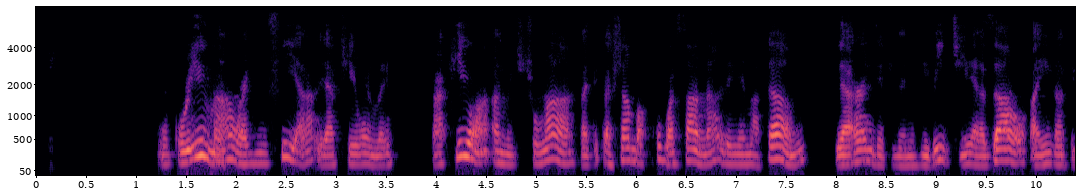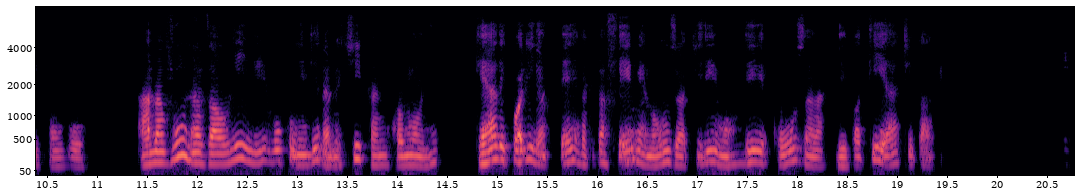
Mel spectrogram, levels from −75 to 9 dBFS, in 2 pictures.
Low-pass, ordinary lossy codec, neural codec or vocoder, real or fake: 7.2 kHz; Opus, 64 kbps; codec, 24 kHz, 0.9 kbps, WavTokenizer, medium music audio release; fake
